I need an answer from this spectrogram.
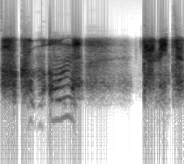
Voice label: scared, gendarmerie fem

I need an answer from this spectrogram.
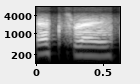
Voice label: xray, overwatch radio voice; Half Life 2

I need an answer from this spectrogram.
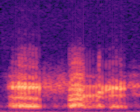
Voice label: "affirmative", metropolice; Half Life 2

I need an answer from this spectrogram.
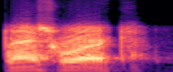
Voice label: radio bot end solid, swat; Counter Strike Model Pack; CS:GO

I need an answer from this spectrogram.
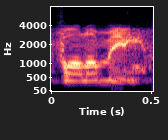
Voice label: radio follow me; Counter Strike; CS:GO; seal

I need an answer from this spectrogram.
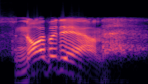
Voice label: i killed sniper, professional epic; vo; Counter Strike Model Pack; CS:GO

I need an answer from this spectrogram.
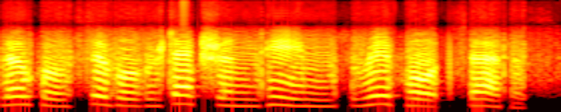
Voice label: teams report status, radio voice; Half Life 2

